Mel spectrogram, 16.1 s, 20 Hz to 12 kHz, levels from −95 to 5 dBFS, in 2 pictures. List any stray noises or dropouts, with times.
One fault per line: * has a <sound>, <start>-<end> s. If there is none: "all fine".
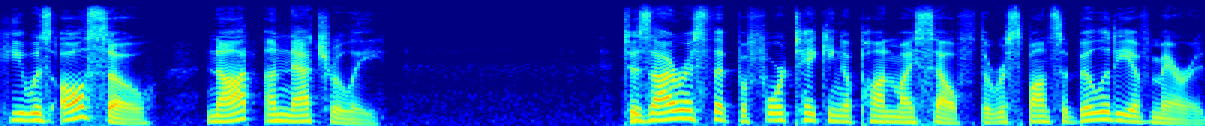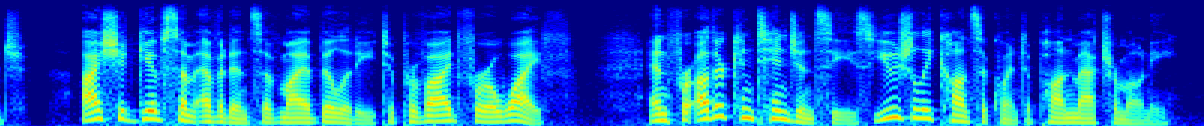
all fine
